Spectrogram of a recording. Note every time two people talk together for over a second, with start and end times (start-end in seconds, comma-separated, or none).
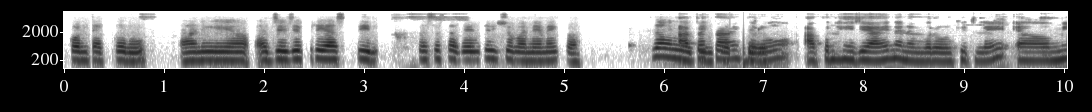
none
